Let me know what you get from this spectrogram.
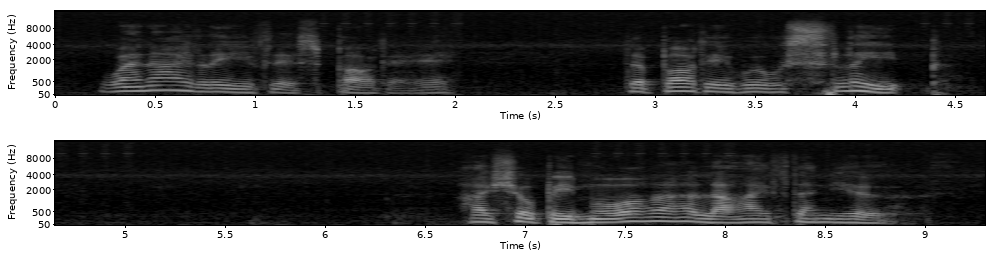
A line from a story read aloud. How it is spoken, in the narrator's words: quietly she said, almost the last thing she said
